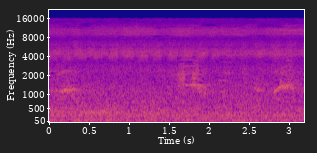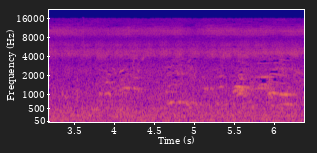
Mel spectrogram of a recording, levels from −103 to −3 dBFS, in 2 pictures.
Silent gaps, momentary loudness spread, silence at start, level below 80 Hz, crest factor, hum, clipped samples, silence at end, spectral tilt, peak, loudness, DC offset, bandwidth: none; 4 LU; 0 s; -60 dBFS; 18 dB; none; under 0.1%; 0 s; -2.5 dB/octave; -26 dBFS; -42 LUFS; under 0.1%; 16.5 kHz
